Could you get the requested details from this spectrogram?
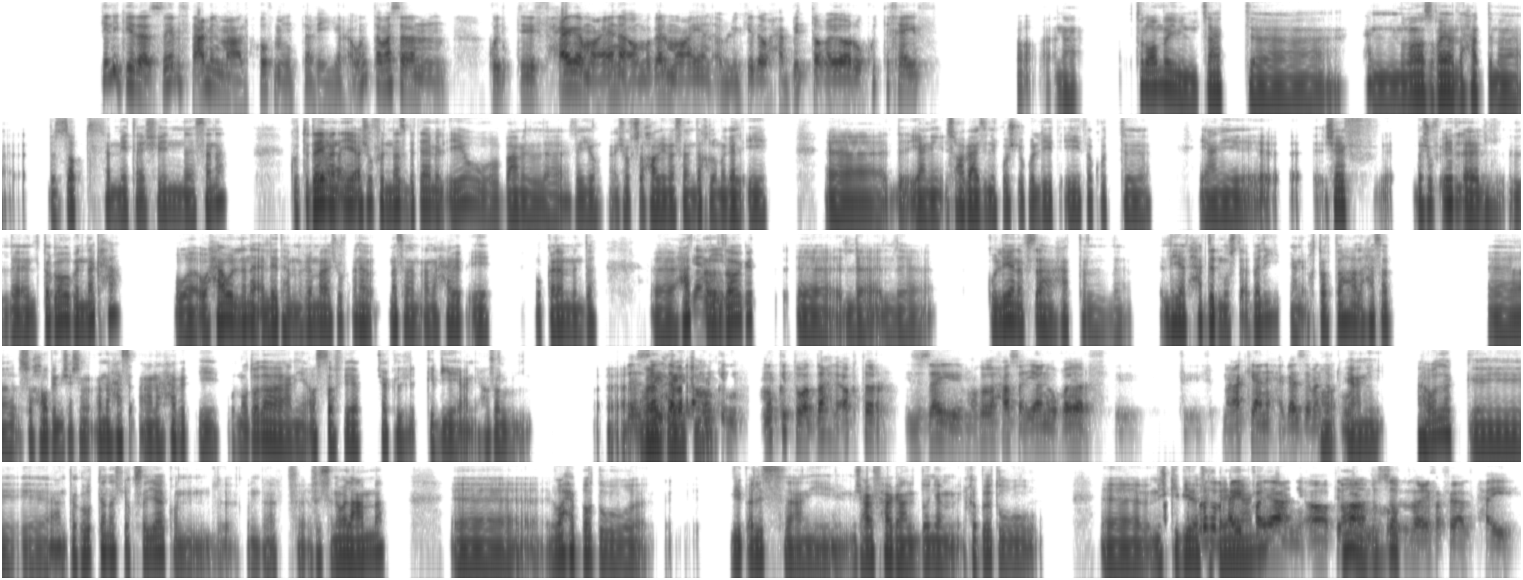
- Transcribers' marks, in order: tapping
- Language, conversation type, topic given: Arabic, podcast, إزاي بتتعامل مع الخوف من التغيير؟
